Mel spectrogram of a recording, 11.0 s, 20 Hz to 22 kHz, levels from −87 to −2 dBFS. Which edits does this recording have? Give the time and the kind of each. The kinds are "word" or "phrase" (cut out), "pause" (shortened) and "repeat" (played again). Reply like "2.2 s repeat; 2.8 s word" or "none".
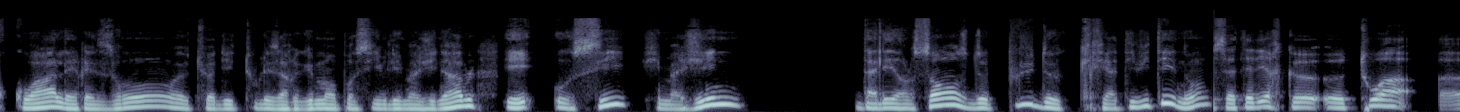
3.7 s pause; 4.8 s pause; 7.5 s pause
